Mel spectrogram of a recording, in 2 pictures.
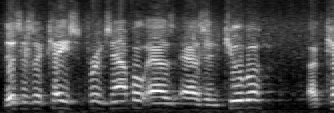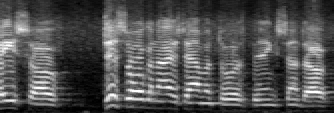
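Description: A man's voice: on the high side, normal speed, muffled recording. A man giving an impassioned political lecture, stressing his points by repeating key phrases, heard from an old vinyl record. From United States.

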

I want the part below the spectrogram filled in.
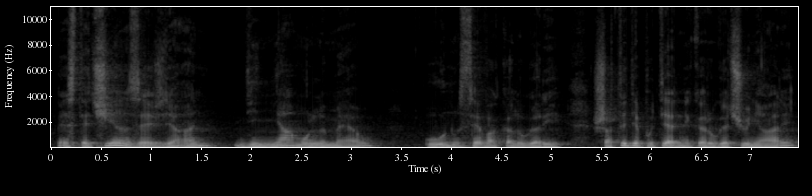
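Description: A man's voice: mid-range voice, vocal fry, warm tone. A man voicing a damned man in hell who explains matter-of-factly why he can laugh. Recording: roomy echo.

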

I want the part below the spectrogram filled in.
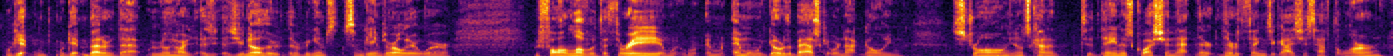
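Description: At a post-game press conference, a middle-aged head coach answers questions casually into a table mic in a room with a sponsor backdrop, often restarting sentences and repeating words as he begins them. His mid-range voice has little pitch movement and a slightly fast pace, with a little hiss or hum.

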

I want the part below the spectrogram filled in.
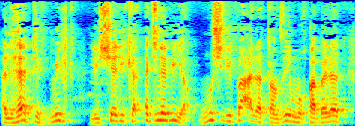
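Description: A man's voice: a little high, expressive, a little fast, darkish tone, reverberant. A man with an Algerian Arabic accent giving a heated monologue to his viewers, combative and repeating his phrases to challenge listeners. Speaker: football commentator vlogger.

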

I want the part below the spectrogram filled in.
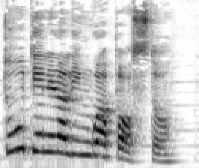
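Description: A woman's voice: medium pitch, sing-song, moderate pace, mellow, soft background music. A woman reading an audiobook, voicing a furious, shrieking tyrant queen.

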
